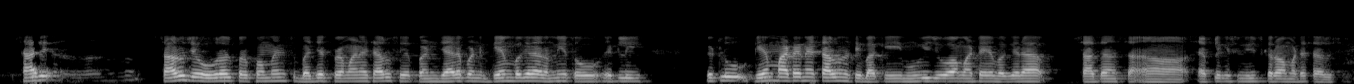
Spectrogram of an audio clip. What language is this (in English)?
Gujarati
